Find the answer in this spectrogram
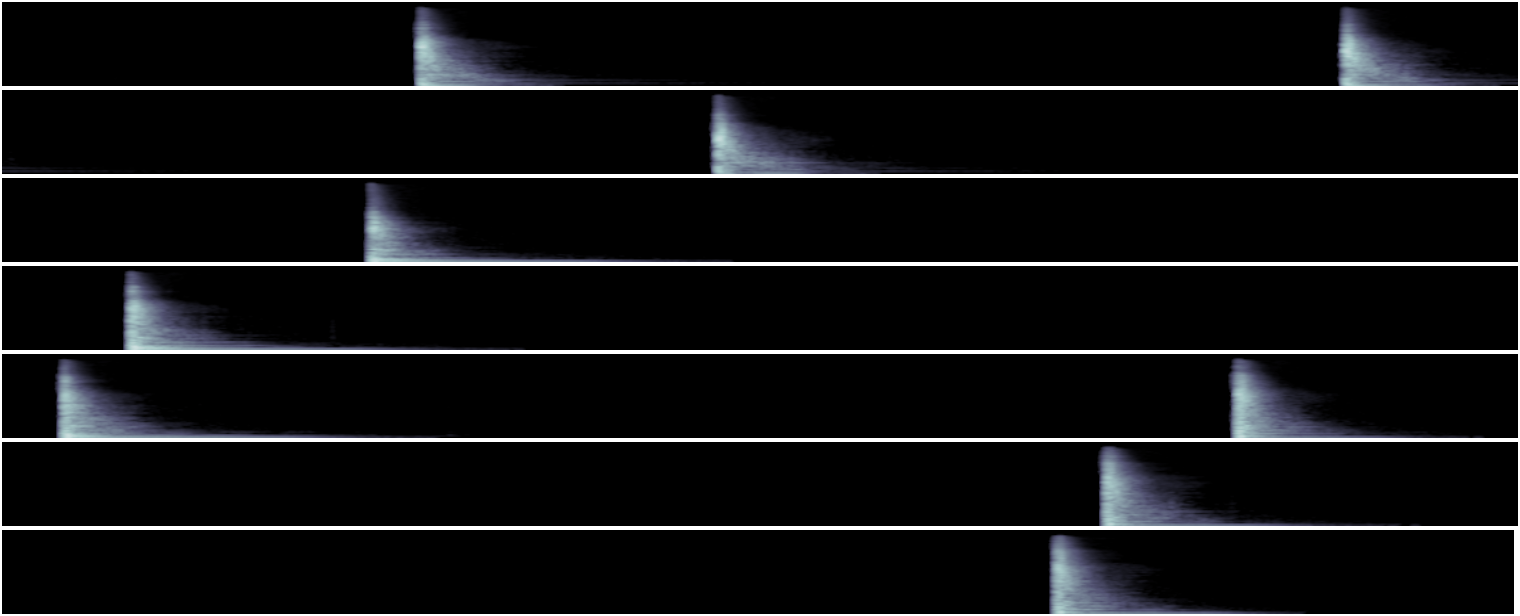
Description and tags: A mono recording of a glass fibre longbow being drawn and released a few times (without an arrow, dry firing).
